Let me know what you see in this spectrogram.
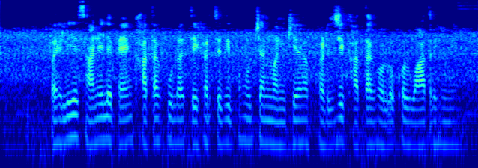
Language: Chhattisgarhi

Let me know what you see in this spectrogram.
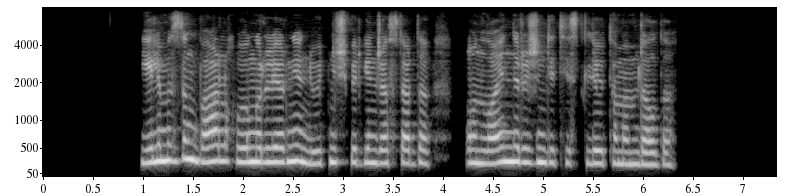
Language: Kazakh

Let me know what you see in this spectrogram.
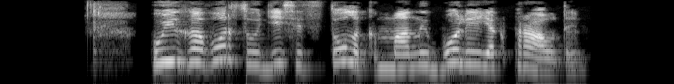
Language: Belarusian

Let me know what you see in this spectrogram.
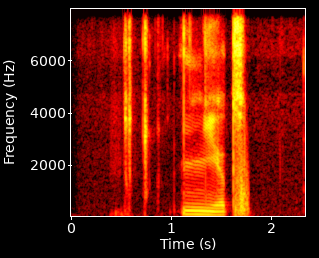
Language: Russian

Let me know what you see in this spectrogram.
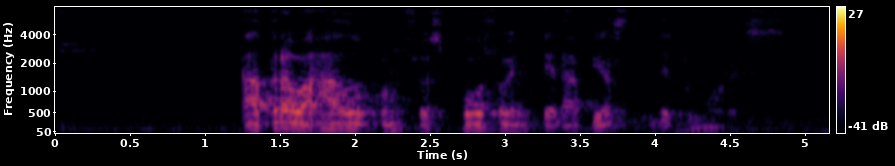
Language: Spanish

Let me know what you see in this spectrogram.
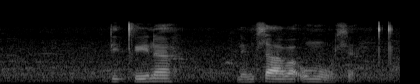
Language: Swati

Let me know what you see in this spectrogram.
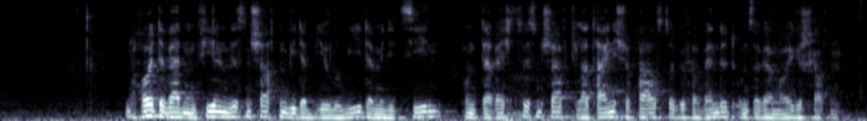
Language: German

